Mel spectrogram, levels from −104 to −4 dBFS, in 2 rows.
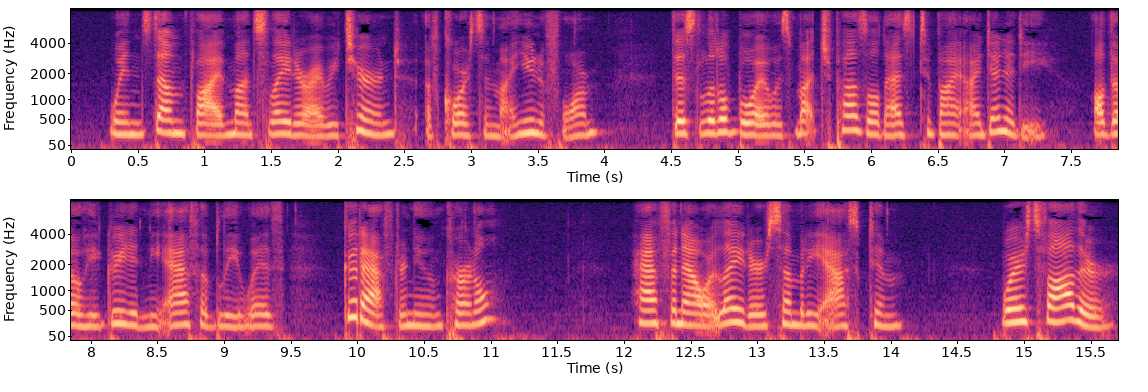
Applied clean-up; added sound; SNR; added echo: none; none; none; none.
